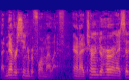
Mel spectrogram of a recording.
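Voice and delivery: ordinary talk, nothing marked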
